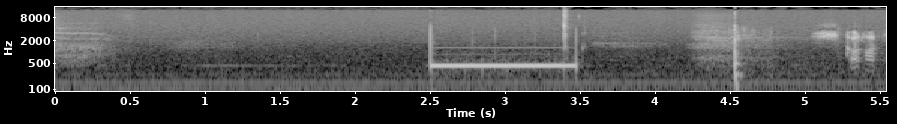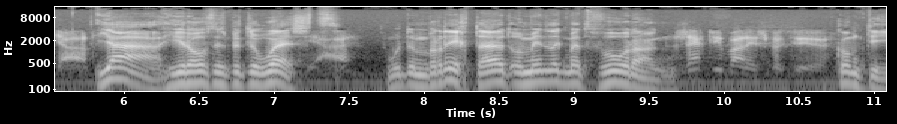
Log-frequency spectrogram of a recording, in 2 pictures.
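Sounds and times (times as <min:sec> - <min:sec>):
telephone ringing tone: 0:02.5 - 0:03.5.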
